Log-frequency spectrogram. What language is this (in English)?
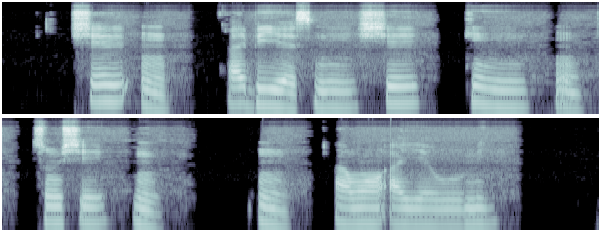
Yoruba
